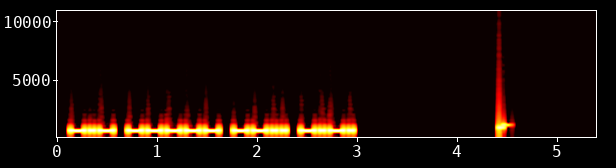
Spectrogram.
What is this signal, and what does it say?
Morse code, heard as a keyed tone, about 25 wpm, 700 Hz. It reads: K0ZC
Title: USA Call Signs - 4 Characters - 2x Character Spacing - 25wpm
